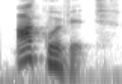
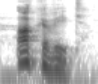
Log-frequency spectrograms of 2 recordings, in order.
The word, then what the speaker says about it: aquavit: we try op Anderson's aquavit no that's not how you say it okavit welcome to Celtic culture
